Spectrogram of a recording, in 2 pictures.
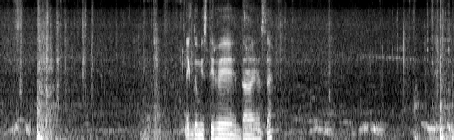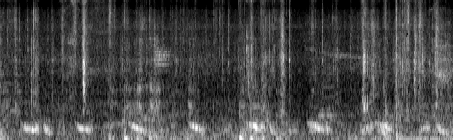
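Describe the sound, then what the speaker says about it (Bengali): Teddy pigeons cooing close by, soft repeated throaty coos recurring through the scene while someone talks over them. "সাকিবুল লাইনের দুটি টেডি কবুতর"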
